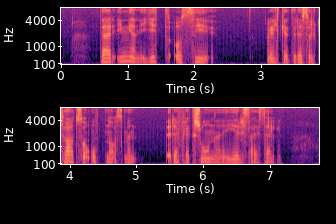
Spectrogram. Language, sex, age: Norwegian, female, 29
